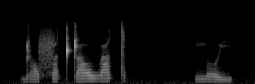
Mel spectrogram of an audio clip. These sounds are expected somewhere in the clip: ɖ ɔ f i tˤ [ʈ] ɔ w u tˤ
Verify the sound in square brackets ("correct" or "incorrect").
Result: correct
